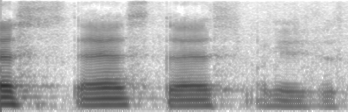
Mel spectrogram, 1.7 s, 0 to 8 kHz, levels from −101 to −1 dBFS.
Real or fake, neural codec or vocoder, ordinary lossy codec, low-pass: fake; codec, 16 kHz, 2 kbps, FunCodec, trained on Chinese and English, 25 frames a second; none; none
